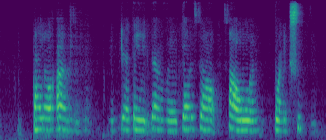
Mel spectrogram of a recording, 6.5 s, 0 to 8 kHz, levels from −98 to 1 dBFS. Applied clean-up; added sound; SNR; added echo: neural mask model DeepFilterNet 3.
